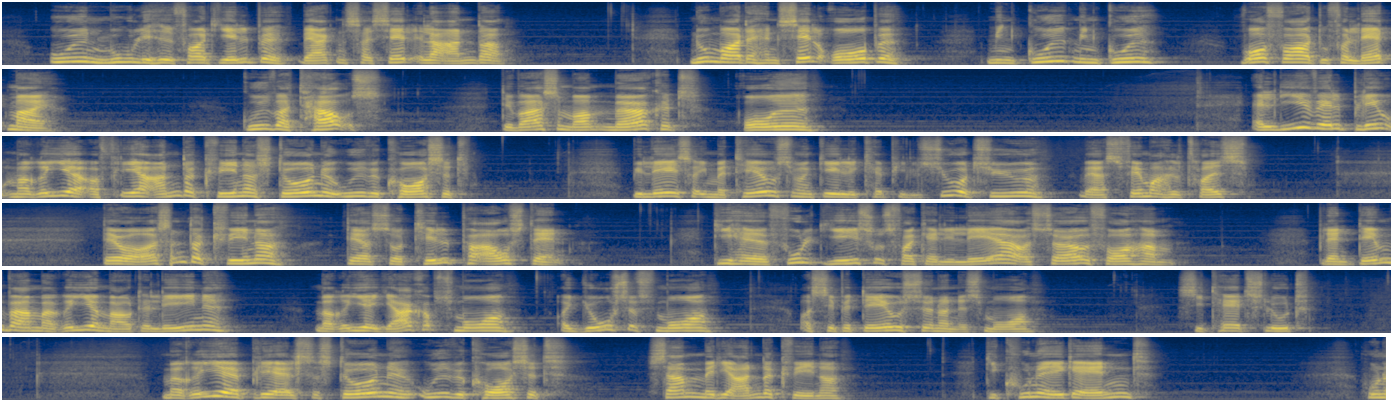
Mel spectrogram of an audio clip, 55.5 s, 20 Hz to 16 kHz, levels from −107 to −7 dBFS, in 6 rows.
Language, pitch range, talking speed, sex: Danish, 145-200 Hz, 115 wpm, male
